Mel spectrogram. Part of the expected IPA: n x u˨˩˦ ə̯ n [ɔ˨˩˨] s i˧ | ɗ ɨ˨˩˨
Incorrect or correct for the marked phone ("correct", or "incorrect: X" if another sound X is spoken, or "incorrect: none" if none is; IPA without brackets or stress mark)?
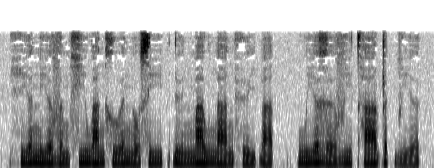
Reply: incorrect: o˨˩˨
